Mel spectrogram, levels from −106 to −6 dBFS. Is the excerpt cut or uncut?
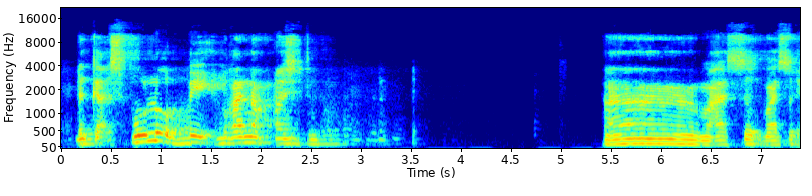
uncut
